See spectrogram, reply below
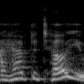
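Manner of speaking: choppy, halting, non-native broken English. Retelling what a woman told the speaker, imitating her broken english. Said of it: "in her broken English".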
